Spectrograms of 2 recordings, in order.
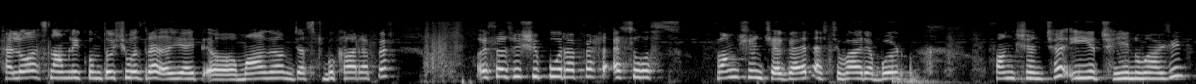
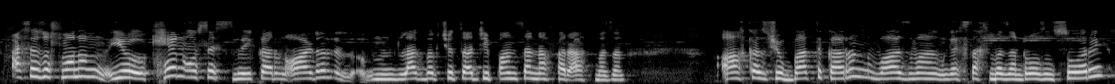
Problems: none marked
